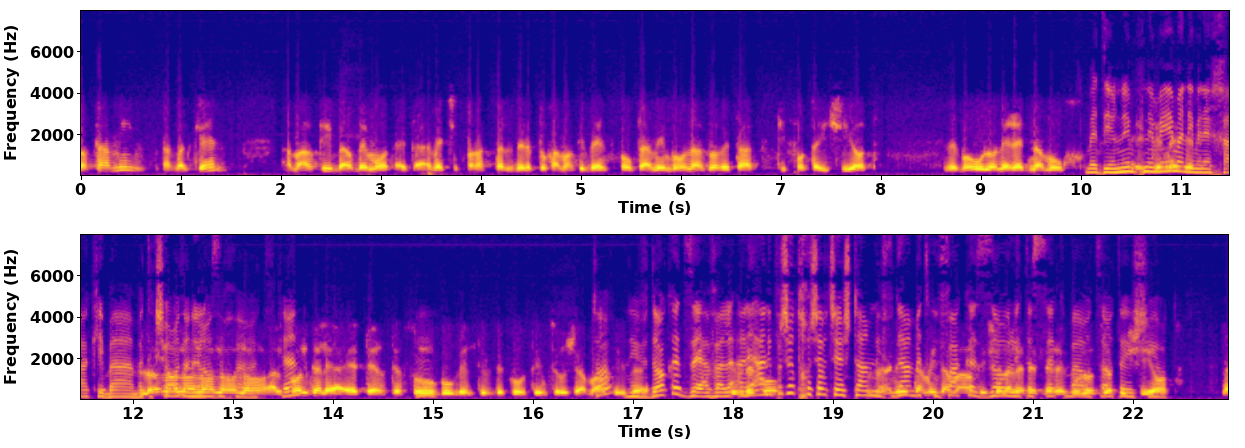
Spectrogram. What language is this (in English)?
Hebrew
